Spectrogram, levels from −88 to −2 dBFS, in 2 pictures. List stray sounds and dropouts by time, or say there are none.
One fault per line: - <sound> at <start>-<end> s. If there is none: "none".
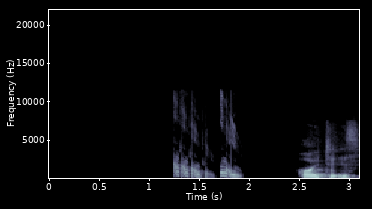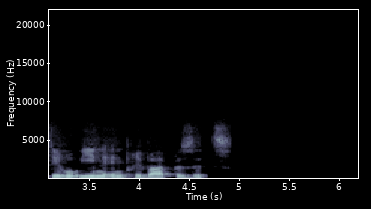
- chirp at 1.2-1.9 s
